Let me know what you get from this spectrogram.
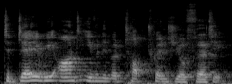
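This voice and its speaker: A man's voice: a little high, expressive, fast. Welsh man in his fifties, echoey room. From Wales. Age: 50s. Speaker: investment guest. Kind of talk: storytelling in an interview.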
